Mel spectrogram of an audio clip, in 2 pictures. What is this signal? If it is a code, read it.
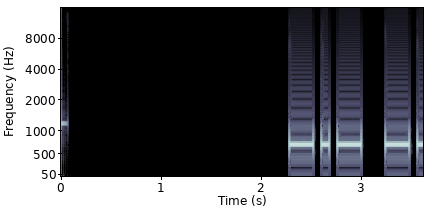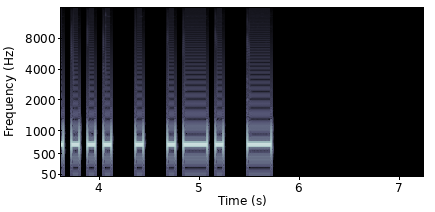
Morse code, heard as a keyed tone, about 15 wpm, 700 Hz. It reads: K6ERT
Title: USA Call Signs - 5 Characters - Repeated 3x - 15wpm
